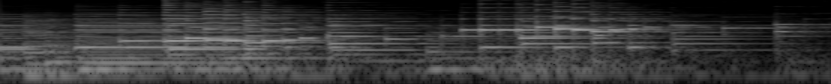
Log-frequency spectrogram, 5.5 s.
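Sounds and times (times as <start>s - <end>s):
polka music: 0.0s - 4.4s.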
